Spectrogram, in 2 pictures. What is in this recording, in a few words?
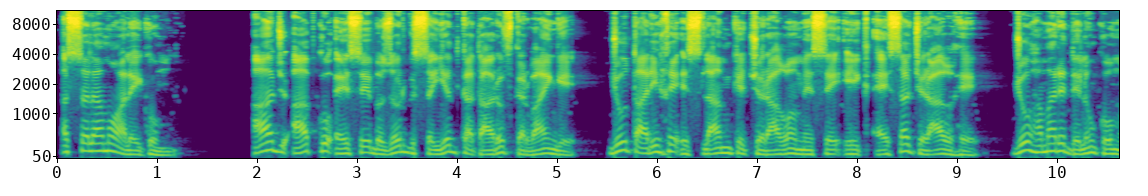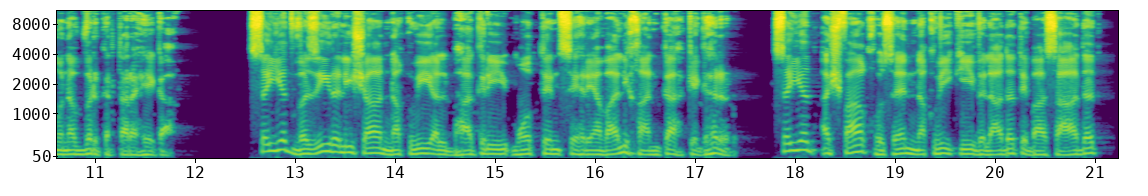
Documentary Voice Over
